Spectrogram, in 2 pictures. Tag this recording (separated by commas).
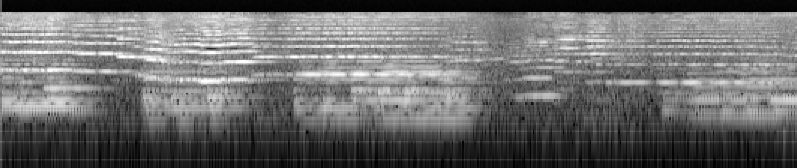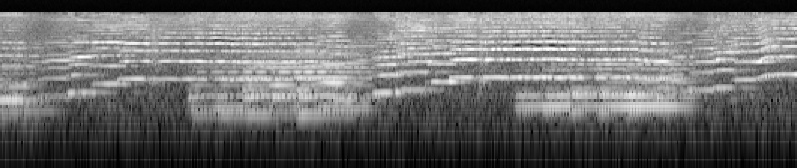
Musical instrument, fiddle, Piano, Music, Classical music, Bowed string instrument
